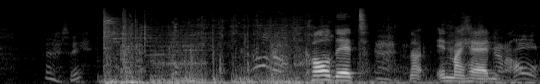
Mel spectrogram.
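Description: A man speaks with a chuckle.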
